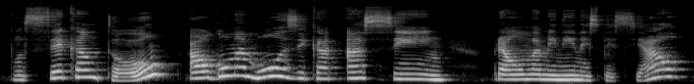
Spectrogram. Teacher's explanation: He links 'para' and 'uma' and says 'pruma'.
